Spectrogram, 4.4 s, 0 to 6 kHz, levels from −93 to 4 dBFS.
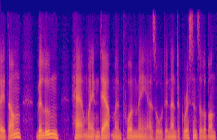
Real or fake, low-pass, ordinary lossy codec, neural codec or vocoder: fake; 5.4 kHz; none; codec, 16 kHz, 0.2 kbps, FocalCodec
